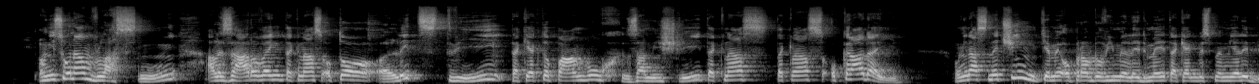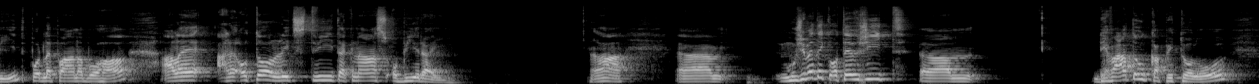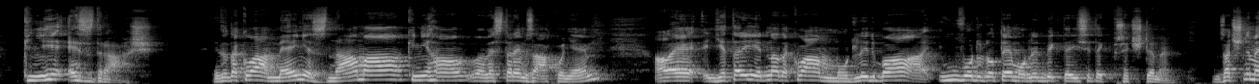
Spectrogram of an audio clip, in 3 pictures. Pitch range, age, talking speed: 150-205 Hz, 20-39, 125 wpm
